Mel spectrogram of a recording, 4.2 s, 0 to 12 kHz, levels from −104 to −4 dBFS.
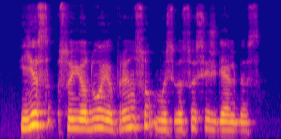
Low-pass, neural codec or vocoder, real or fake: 10.8 kHz; none; real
